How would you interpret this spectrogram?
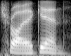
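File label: try again, English, Voice Sounds; Samsung SGH-i310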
